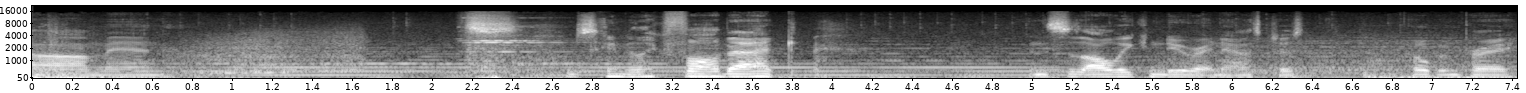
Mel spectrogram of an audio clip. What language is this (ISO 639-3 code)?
eng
